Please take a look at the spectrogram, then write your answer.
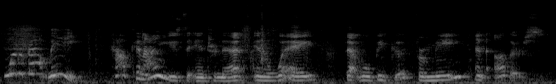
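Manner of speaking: ordinary delivery, nothing marked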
